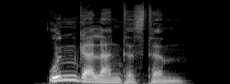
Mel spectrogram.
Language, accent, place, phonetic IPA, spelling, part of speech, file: German, Germany, Berlin, [ˈʊnɡalantəstəm], ungalantestem, adjective, De-ungalantestem.ogg
- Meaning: strong dative masculine/neuter singular superlative degree of ungalant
